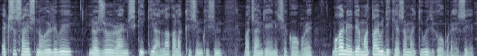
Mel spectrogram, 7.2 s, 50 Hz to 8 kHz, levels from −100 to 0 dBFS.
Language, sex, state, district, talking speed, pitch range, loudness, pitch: Nagamese, male, Nagaland, Kohima, 160 wpm, 115-150 Hz, -20 LUFS, 125 Hz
